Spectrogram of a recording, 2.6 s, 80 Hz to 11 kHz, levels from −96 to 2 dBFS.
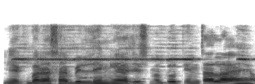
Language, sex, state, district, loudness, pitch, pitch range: Hindi, male, Bihar, Sitamarhi, -15 LUFS, 155 Hz, 145-165 Hz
